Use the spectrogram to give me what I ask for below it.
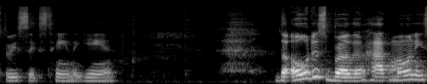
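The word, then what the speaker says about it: Hachmoni: to say it again they should just put a K money means wise and it's pronounced mon me in Hebrew in English we typically pronounce it Hawk Moni all right I'll go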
